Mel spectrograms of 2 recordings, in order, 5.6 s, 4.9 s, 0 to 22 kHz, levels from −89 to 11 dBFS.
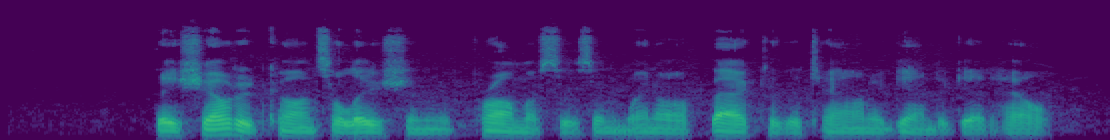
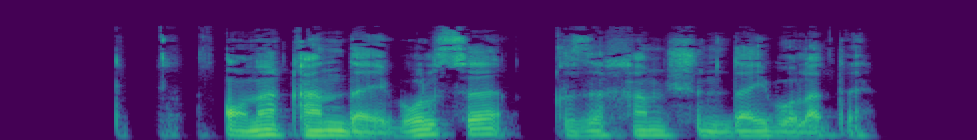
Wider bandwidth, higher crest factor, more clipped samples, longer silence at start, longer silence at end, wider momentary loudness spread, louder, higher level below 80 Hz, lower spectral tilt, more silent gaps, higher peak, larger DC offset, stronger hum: about the same, 11 kHz vs 11.5 kHz; about the same, 20 dB vs 20 dB; neither; first, 0.8 s vs 0.55 s; second, 0.3 s vs 0.55 s; second, 10 LU vs 18 LU; second, -29 LUFS vs -19 LUFS; second, -66 dBFS vs -42 dBFS; first, -6 dB/octave vs -4.5 dB/octave; second, none vs 0.70-0.75 s, 2.64-2.76 s; second, -10 dBFS vs 0 dBFS; neither; neither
